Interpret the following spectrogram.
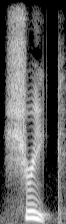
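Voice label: "shriek", English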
